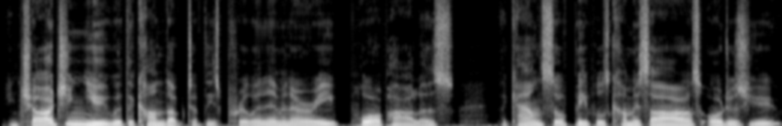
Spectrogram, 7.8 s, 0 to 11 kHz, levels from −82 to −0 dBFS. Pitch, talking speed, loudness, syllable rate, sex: 160 Hz, 130 wpm, -17 LUFS, 4.3 syllables/s, male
